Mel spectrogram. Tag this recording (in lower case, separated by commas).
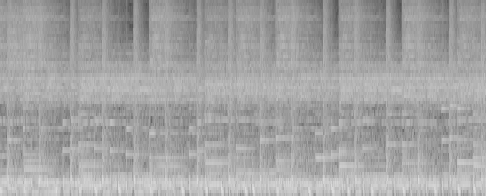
music, funk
